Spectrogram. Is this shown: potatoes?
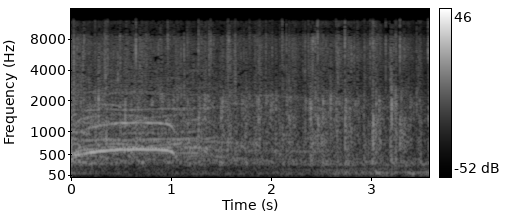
no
